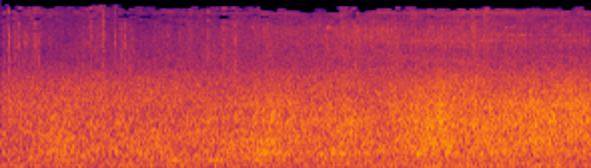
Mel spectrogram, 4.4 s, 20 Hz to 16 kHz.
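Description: Jet noise from a formation of Kawasaki T-4 jet trainers with twin turbofan engines flying past, a steady rush that swells to its loudest about three seconds in.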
